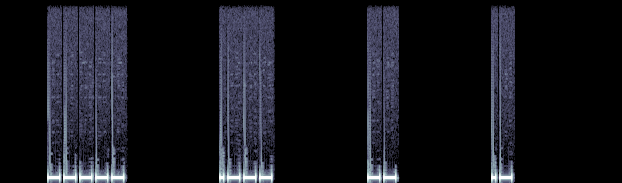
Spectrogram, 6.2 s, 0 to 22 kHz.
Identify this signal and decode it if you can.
Morse code, heard as a keyed tone, about 30 wpm, spaced as for 8 wpm, 700 Hz. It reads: 0JMA
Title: USA Call Signs - 6 Characters - 8x Character Spacing - 30wpm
